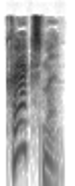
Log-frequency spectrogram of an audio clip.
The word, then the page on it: cracksman: British English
